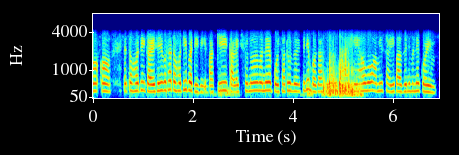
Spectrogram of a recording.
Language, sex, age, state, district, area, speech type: Assamese, female, 18-30, Assam, Lakhimpur, rural, conversation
